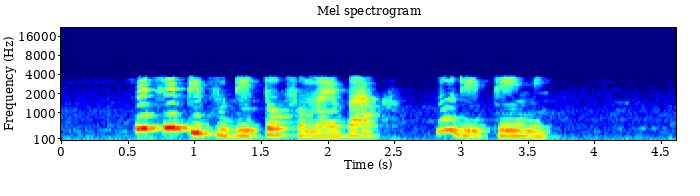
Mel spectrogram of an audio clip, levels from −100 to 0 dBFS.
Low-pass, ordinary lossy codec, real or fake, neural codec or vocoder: 3.6 kHz; none; real; none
